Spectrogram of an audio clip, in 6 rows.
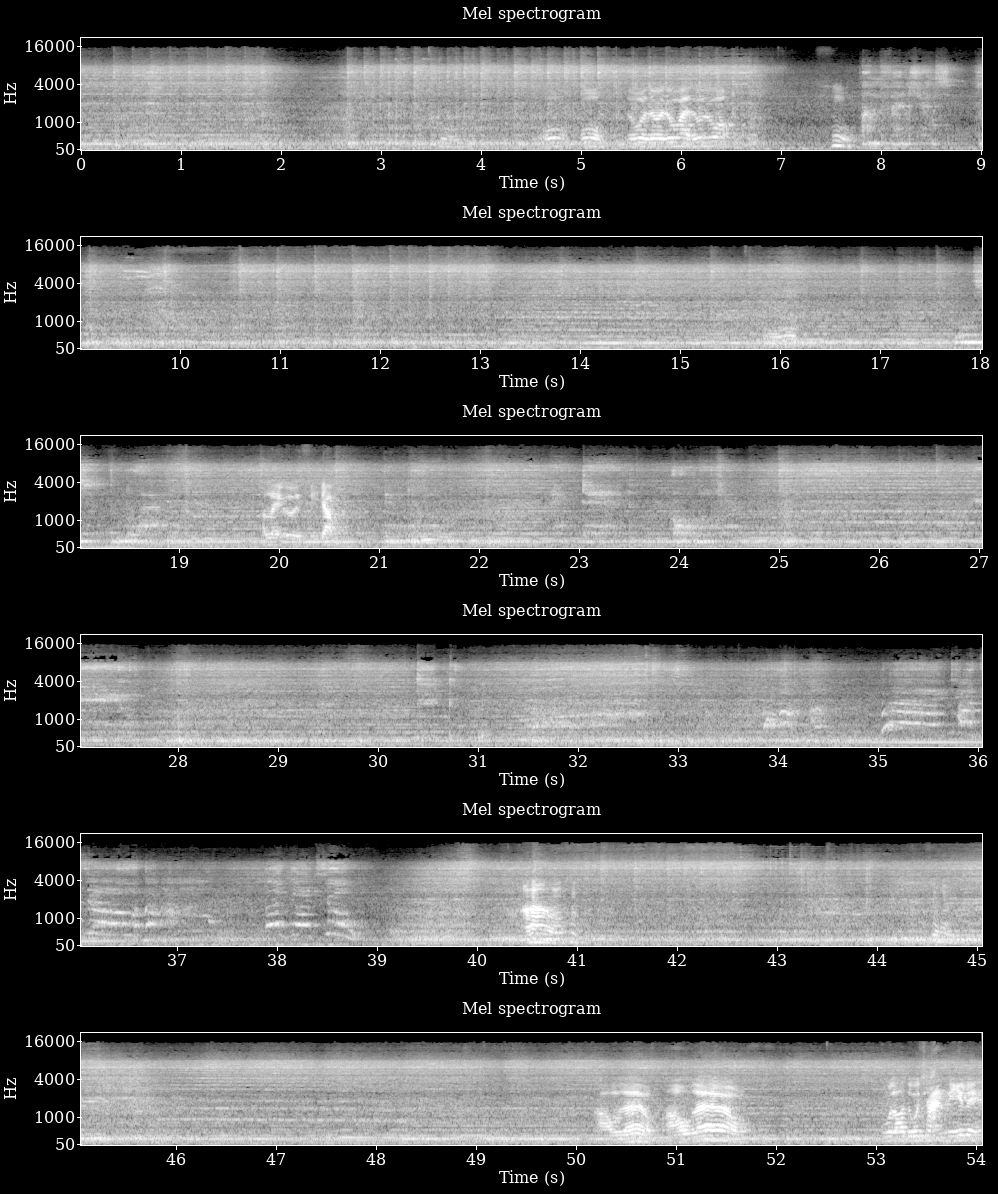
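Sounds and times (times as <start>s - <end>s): trailer music: 0.0s - 7.0s, 9.0s - 38.2s, 39.0s - 54.0s
dense machine-like noise: 0.0s - 54.0s.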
